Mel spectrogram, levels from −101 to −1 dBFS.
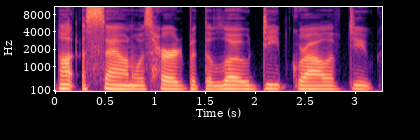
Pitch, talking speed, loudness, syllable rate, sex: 145 Hz, 220 wpm, -17 LUFS, 3.9 syllables/s, female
